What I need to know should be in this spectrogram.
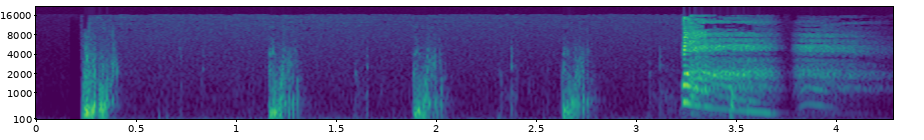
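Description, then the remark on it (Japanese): Carbonated soda from a bottle that had been left uncapped and was starting to lose its fizz pours in four deep, hollow glugs spaced about a second apart, then a bright fizzing hiss rises as it fills the glass, with no talking. “まあ炭酸ジュースだけど、ついであげよっか。”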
